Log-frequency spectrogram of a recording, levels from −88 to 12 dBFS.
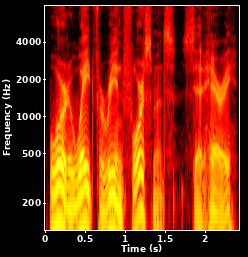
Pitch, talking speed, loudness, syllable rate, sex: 100 Hz, 170 wpm, -17 LUFS, 4.9 syllables/s, male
